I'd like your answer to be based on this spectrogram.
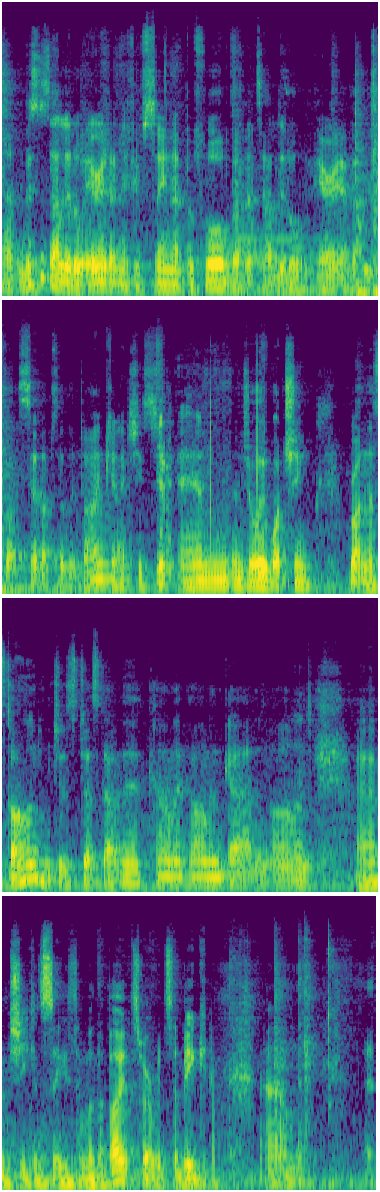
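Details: Adult man speaking; ordinary speech.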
